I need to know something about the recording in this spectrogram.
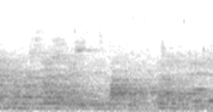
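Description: Faint, indistinct conversation among a few people, with no words clear enough to make out.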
